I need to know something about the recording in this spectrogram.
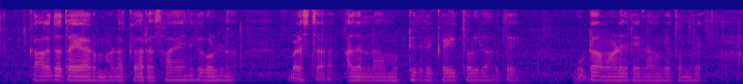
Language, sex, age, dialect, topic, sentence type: Kannada, male, 46-50, Central, agriculture, statement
